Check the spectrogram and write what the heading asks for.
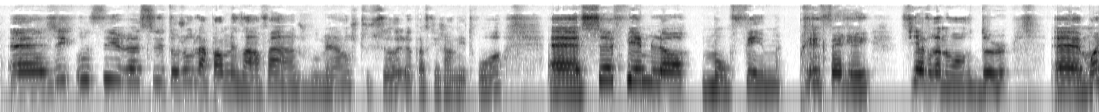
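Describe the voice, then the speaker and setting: Chatty Quebec French woman, laughing often. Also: medium pitch. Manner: chatty, laughs often, trips over words. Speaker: YouTuber. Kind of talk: casual show-and-tell vlog.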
